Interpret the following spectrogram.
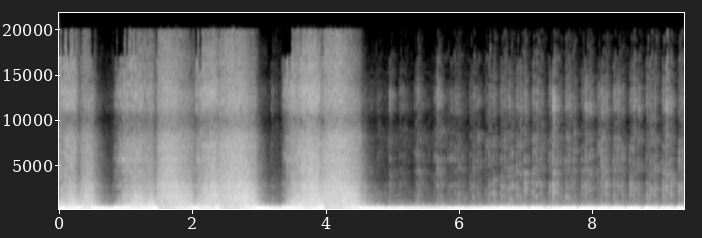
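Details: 1997 Harley-Davidson Fat Boy after carb cleaning, new spark plugs and new battery, no air cleaner fitted; cold start on choke at 70°F, humid. Sharp blips, then a steady, even lumpy V-twin idle, no popping or stumbling; revs normally.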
